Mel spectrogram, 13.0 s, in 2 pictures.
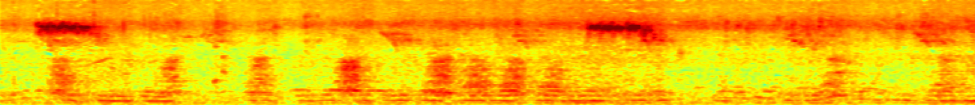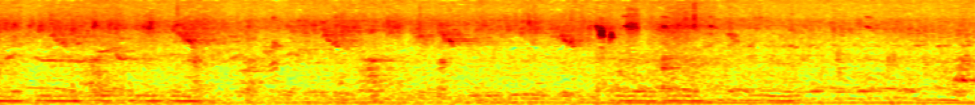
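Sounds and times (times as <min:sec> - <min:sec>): birds chirping: 0:00.0 - 0:13.0
low voice-like murmur: 0:00.0 - 0:13.0.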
